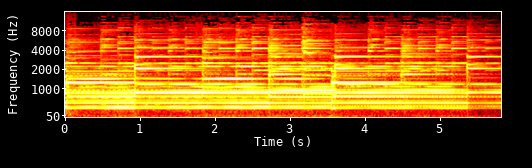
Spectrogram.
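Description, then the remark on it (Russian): Church bells ring in a steady, overlapping peal, several bells struck in quick succession with rich, sustained tones. Loud, with no voices. “Программа о колоколах, звонарях и не только.”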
